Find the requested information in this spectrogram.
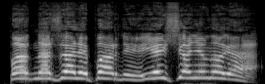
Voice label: bear battlecry; eft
